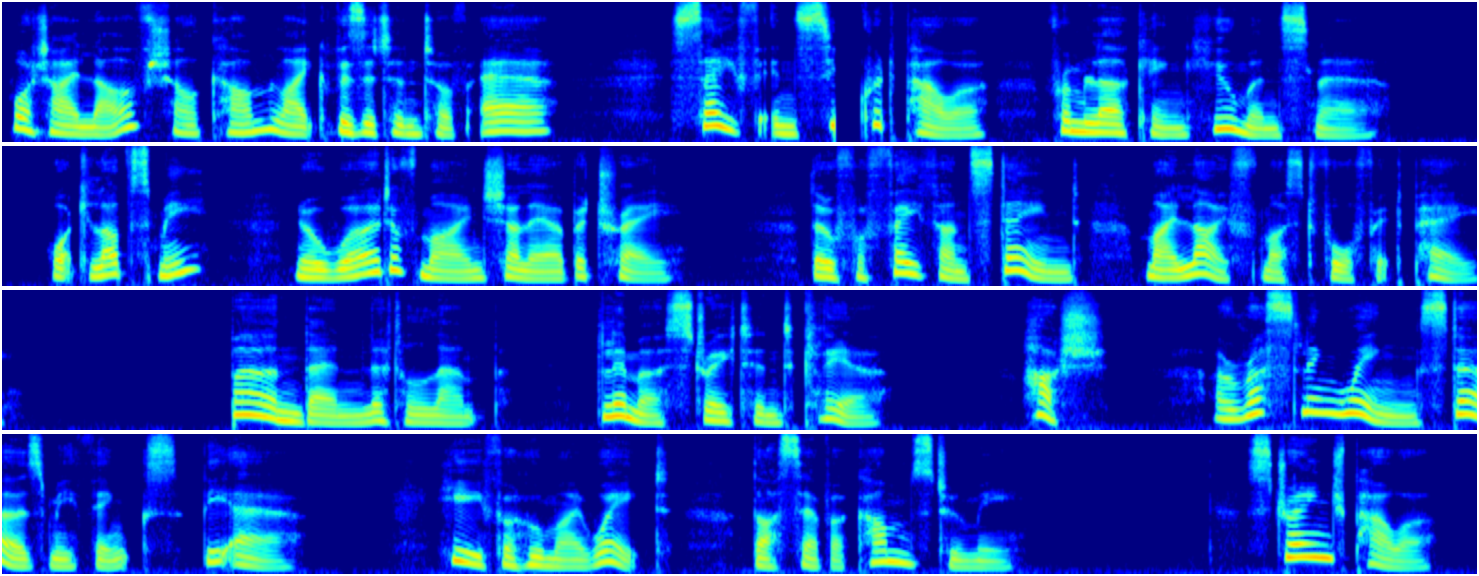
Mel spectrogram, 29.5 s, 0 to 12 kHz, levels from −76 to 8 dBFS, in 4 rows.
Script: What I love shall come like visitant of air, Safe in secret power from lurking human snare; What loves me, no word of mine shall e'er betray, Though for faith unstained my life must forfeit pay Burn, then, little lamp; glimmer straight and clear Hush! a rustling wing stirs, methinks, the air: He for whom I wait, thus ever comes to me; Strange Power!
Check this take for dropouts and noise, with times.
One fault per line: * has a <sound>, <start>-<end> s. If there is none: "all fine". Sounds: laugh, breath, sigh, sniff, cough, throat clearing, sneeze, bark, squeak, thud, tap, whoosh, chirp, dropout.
* has a dropout, 4.2-4.3 s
